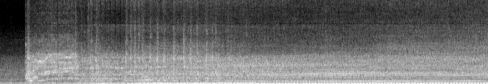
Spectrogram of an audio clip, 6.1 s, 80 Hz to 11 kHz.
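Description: Yaofeng YP3500E petrol generator's single-cylinder four-stroke engine key-started on its electric starter and auto choke, catching a moment in and quickly rising to a steady run.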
